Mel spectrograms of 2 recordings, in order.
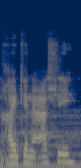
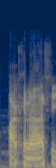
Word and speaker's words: Heikin-Ashi: I would speculate it's similar to how, I don't even know how to pronounce it. What's the Japanese bar again? Heikin-Ashi? Hakanashi, yeah. Hakanashi.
